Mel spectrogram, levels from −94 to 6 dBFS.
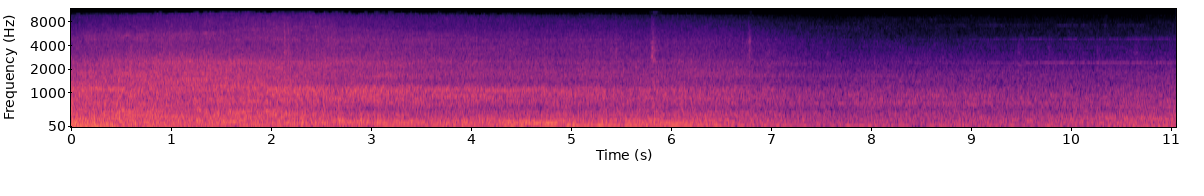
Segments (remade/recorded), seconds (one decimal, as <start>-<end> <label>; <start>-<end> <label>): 0.0-0.7 remade; 0.7-1.4 recorded; 1.4-11.1 remade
